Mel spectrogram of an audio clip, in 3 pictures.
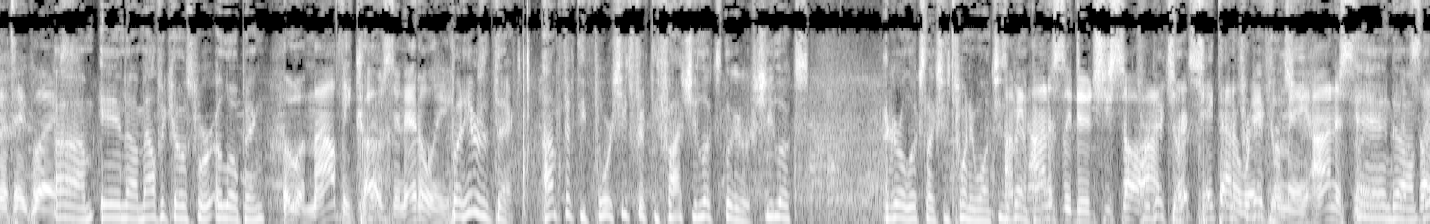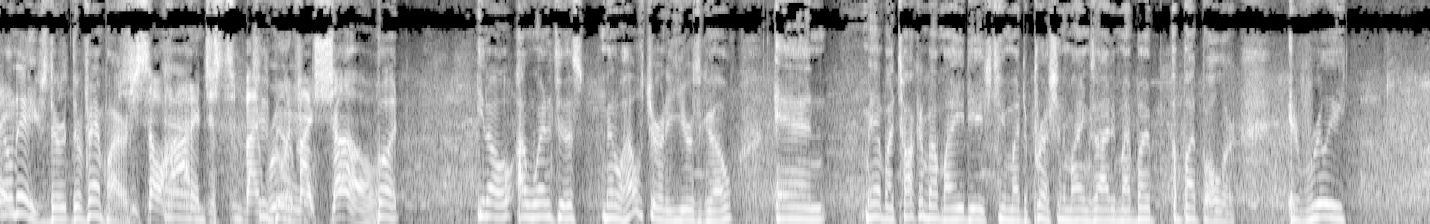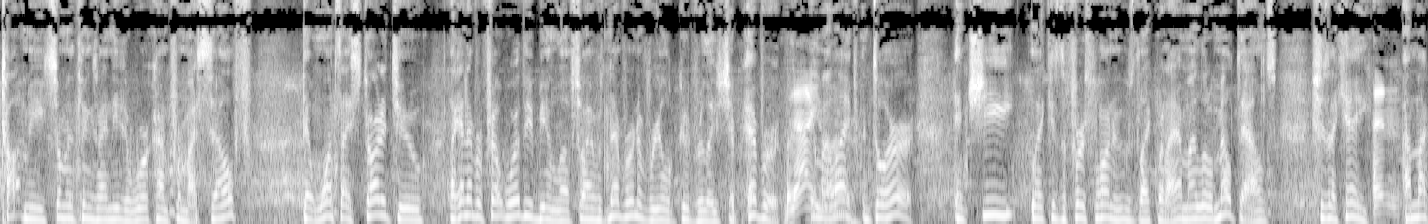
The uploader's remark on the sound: live from Radio Row in Las Vegas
